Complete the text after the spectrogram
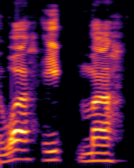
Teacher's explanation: یہاں پر میں نے جب وقف کیا حکمت نہیں پڑھا کیونکہ گول تا ہے، ہم نے یہ پڑھا ہوا قانون کے گول تا پر جب بھی وقف کرنا ہے تو ہم نے ہا کی ساؤنڈ پڑھیں گے، وحکمہ، پھر جب ملانا ہے وحکمتن پڑھیں گے، ثم جاءکم۔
